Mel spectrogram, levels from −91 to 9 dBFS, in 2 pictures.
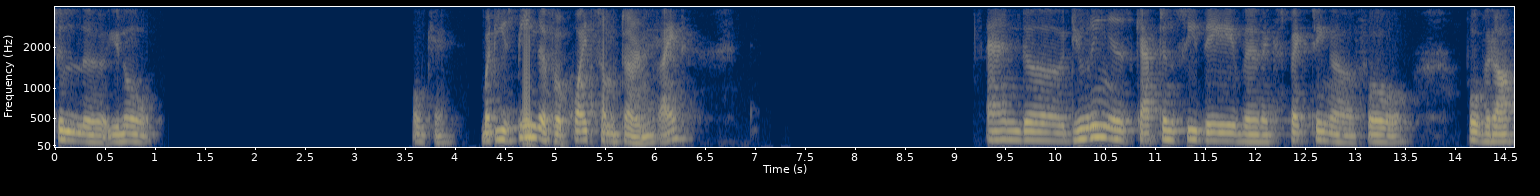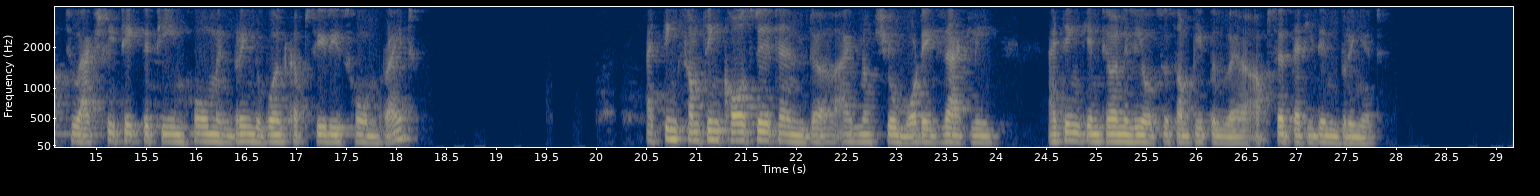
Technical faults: comfort noise in place of the background

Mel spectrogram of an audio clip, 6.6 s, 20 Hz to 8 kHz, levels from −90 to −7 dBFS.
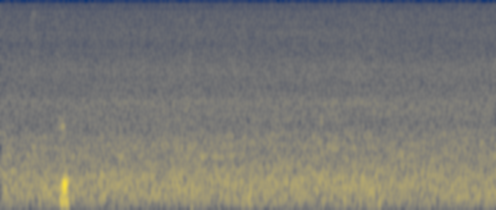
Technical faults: echo leak

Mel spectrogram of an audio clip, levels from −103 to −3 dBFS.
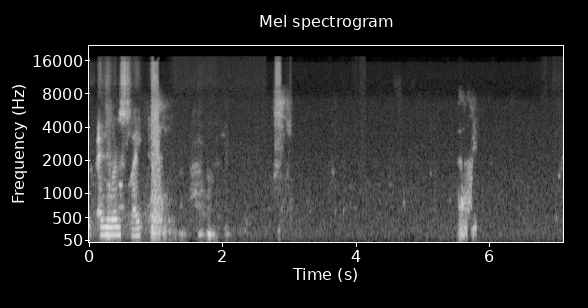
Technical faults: speech suppressed in double talk; other side's voice leaking through

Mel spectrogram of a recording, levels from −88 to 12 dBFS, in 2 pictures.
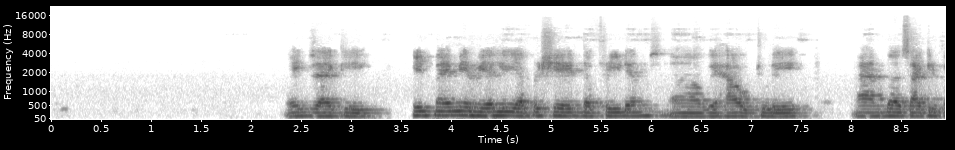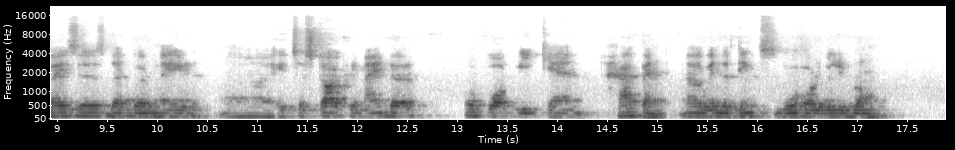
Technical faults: none

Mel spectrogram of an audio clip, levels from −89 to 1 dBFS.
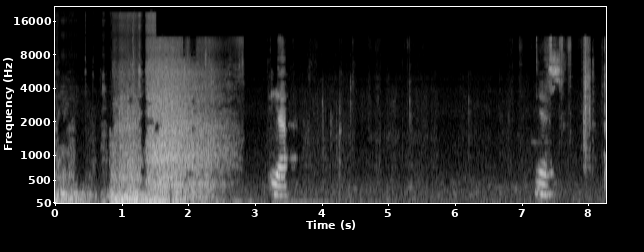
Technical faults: imaging from sample-and-hold upsampling

